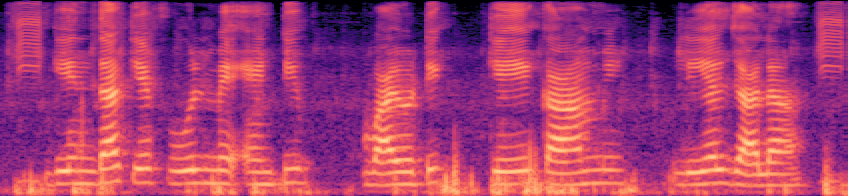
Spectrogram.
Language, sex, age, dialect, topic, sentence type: Bhojpuri, male, 31-35, Northern, agriculture, statement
